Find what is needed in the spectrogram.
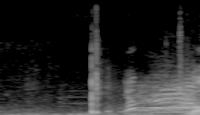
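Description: A baseball pitch popping into the catcher's mitt once, sharply, about a second in, followed by voices.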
